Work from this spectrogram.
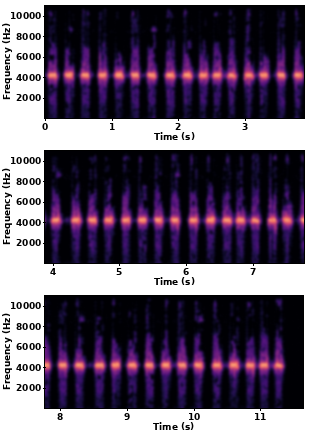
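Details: Loud cricket chirping, offered as a sound for driving rats out of the home: sharp, high, clicky pulses repeated steadily about four times a second without pause, the background otherwise completely silent.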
